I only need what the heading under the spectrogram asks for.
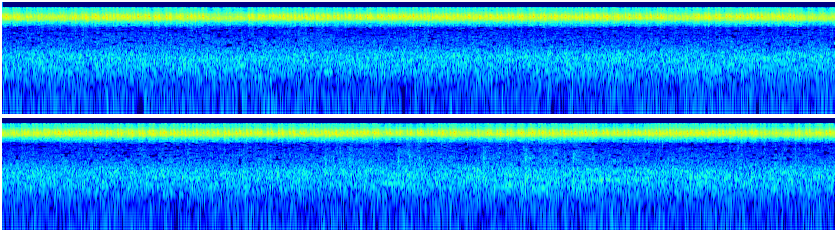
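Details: Crickets, mostly males, chirping by rubbing one wing's toothed vein against the other: a dense, steady, very high-pitched shimmering trill that never pauses, with only slight swells in loudness and no other sounds.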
